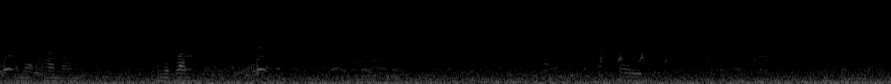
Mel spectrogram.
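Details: Egyptian goose in Hyde Park, London, UK, on 10 July 2015: short bursts of harsh, nasal honking calls in a few clusters, over a steady low rumble of city noise with faint voices.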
